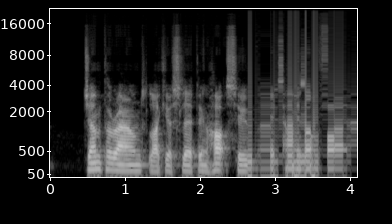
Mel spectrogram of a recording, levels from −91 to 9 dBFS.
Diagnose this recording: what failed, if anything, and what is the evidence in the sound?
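Codec stage: the whole recording has a rough, grainy texture with no swirly spectral holes. That points to Opus compression in its music mode, likely at a low bitrate around 16 kbps.

Driver or buffer stage: from 2.65 s, just after "like you're slurping hot", to the end, robotic sound from repeated short buffers imposes a rigid 133 Hz buzz. This fits roughly 7.5 ms repeats replacing most of the real audio, unlike the codec's noisy graininess.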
